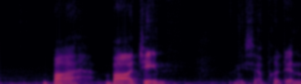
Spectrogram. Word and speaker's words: Bah-jin: Bah-jin.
